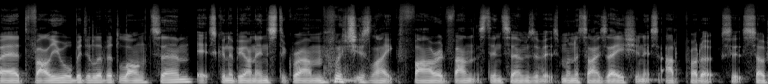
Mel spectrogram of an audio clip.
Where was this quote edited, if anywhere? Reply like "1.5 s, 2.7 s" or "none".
2.0 s, 3.3 s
